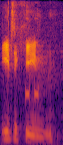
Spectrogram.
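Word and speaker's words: Yttakin: And they told me that I mispronounced Itakin. But that's how the developers said that their made-up word is pronounced.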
